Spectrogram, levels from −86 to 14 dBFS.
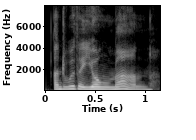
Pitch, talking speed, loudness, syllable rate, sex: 195 Hz, 260 wpm, -16 LUFS, 5.3 syllables/s, female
